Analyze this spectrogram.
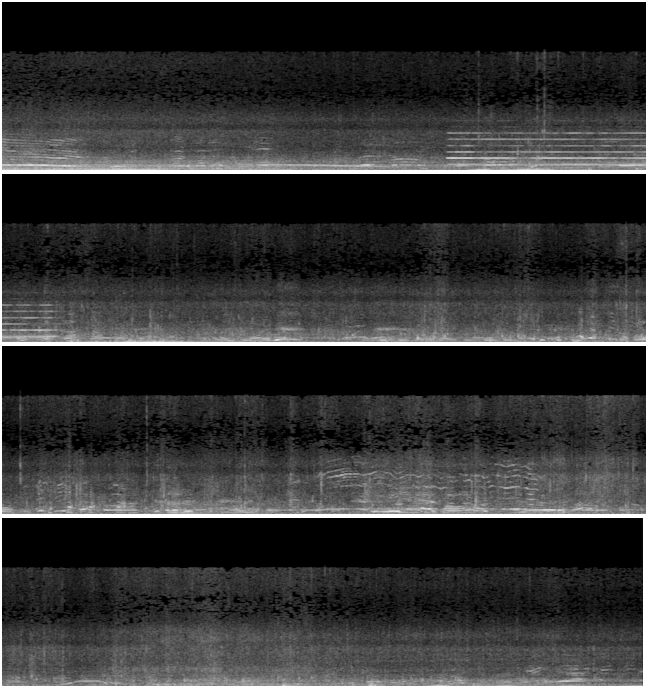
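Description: A truck engine revs as the truck drives through water.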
